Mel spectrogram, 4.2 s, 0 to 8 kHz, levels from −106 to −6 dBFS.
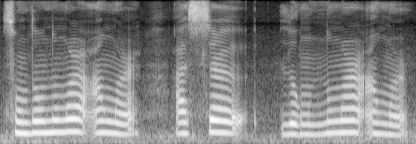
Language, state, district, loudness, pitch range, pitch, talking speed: Ao, Nagaland, Kohima, -14 LUFS, 220-250 Hz, 240 Hz, 100 wpm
